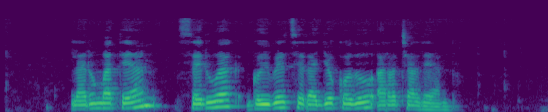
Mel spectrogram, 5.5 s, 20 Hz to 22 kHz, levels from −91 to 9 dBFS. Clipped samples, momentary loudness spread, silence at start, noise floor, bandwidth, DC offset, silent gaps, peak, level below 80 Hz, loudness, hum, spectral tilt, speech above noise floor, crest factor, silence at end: under 0.1%; 10 LU; 0.7 s; -68 dBFS; 11 kHz; under 0.1%; none; -8 dBFS; -68 dBFS; -24 LUFS; none; -8 dB/octave; 45 dB; 16 dB; 0.95 s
